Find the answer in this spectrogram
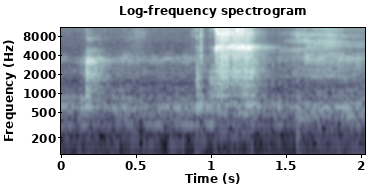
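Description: A casino chip is set down on a wooden tabletop among other chips. There are a couple of light clicks, then a short clatter about a second in.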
